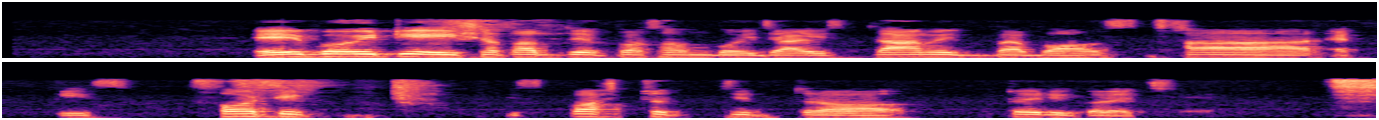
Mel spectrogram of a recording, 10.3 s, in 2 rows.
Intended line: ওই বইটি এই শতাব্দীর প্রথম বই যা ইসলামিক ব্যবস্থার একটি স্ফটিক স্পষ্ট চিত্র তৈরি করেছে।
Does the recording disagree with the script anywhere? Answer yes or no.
yes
